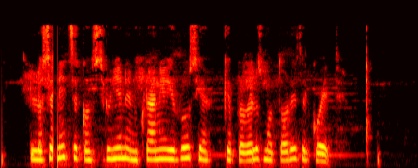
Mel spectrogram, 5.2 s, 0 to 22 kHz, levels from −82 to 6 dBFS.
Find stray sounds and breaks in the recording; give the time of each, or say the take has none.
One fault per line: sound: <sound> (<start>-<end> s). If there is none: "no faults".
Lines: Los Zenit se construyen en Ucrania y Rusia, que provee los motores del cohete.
sound: dropout (0.7-0.7 s)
